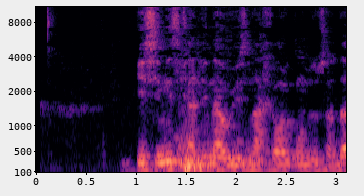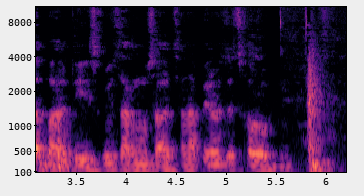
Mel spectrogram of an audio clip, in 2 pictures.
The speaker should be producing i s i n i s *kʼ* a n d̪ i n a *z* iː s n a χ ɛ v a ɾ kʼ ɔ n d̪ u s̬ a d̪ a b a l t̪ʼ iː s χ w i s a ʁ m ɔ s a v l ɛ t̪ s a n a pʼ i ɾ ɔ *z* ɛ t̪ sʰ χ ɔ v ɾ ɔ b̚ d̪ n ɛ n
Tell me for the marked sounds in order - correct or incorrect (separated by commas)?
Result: correct, incorrect, correct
